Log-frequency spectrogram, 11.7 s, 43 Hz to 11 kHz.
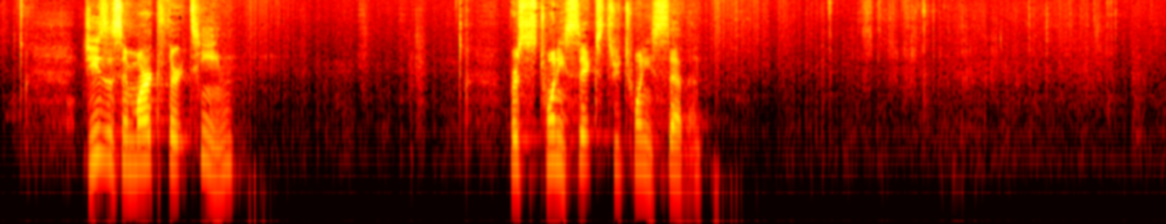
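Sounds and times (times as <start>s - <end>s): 
speech: 0.8s - 2.4s, 5.1s - 7.2s
audience turning Bible pages in a large room: 7.1s - 11.6s.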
